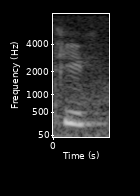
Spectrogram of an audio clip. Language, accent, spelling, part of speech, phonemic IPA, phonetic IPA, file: Armenian, Eastern Armenian, թիվ, noun, /tʰiv/, [tʰiv], Hy-թիվ.ogg
- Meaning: 1. number 2. quantity, number 3. year; date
